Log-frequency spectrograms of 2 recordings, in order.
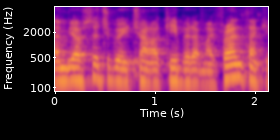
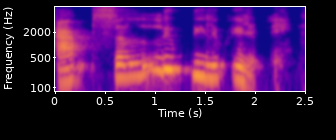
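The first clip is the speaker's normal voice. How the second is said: put-on TV cartoon character voice; 3 semitones higher, 6 dB quieter than usual. Agreeing with a comment that was just read out, in a Homer Simpson voice. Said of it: "in a Homer Simpson voice".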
